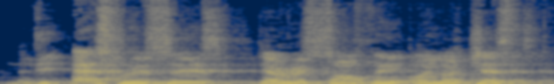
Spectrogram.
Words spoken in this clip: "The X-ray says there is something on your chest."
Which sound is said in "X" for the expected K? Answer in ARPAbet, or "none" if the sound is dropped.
none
